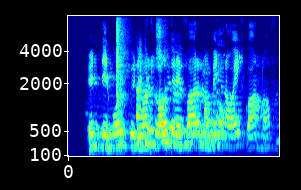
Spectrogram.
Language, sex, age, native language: Icelandic, male, 11, Icelandic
